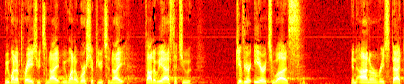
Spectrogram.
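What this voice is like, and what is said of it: Slightly raspy, strained voice. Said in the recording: “my voice is a little bit raspy ... I don't have a booming voice, so if I talk too much, I tend to lose it”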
